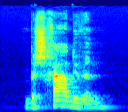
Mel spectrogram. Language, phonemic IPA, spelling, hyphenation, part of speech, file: Dutch, /bəˈsxaː.dyu̯ə(n)/, beschaduwen, be‧scha‧du‧wen, verb, Nl-beschaduwen.ogg
- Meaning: to beshadow, to cover with shadow, to provide with shade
